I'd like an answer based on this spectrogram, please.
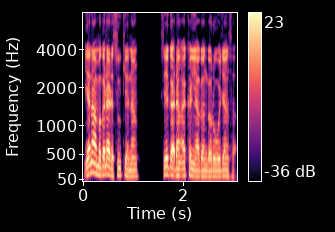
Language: Hausa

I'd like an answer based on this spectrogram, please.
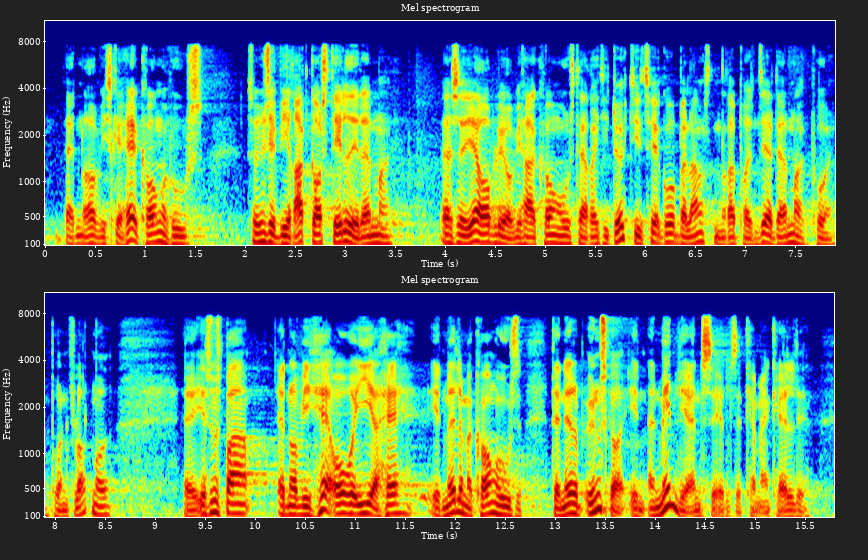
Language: Danish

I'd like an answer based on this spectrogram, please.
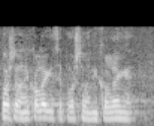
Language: Croatian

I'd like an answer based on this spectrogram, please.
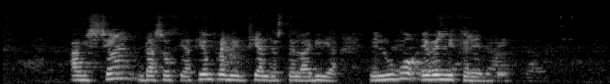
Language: Galician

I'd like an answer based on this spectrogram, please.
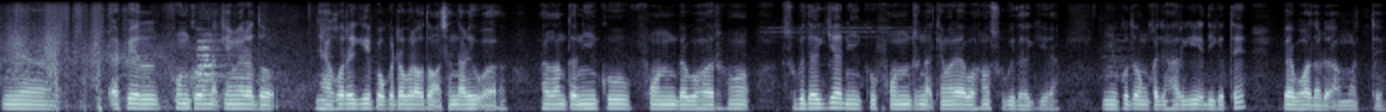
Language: Santali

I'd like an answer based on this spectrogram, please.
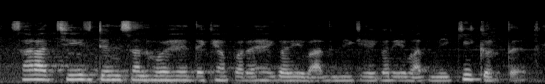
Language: Maithili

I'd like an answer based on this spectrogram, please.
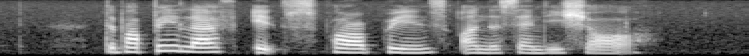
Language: English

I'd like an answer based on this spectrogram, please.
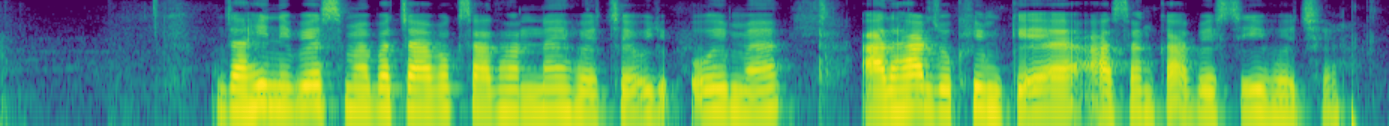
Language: Maithili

